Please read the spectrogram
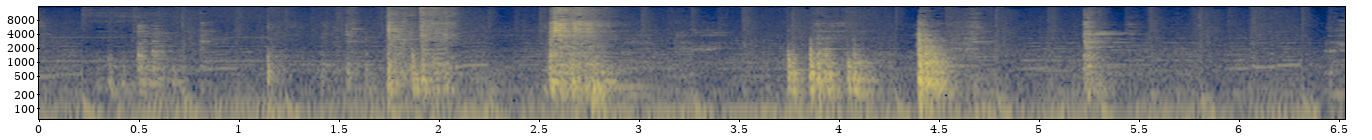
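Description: Flat black metal plates of a folding fire pit clanking and knocking against each other as they are picked up and slotted together, in about eight irregular clanks.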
